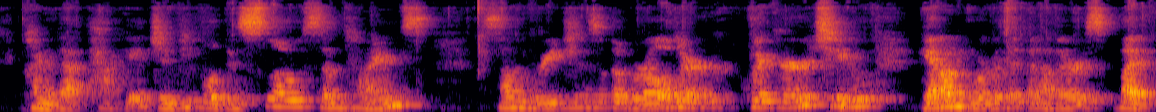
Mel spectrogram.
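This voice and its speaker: With a Canadian accent, a woman of fairly low pitch speaks at a moderate pace with ordinary pitch variation amid audible room echo. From Canada. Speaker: asset management executive. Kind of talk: podcast interview.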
